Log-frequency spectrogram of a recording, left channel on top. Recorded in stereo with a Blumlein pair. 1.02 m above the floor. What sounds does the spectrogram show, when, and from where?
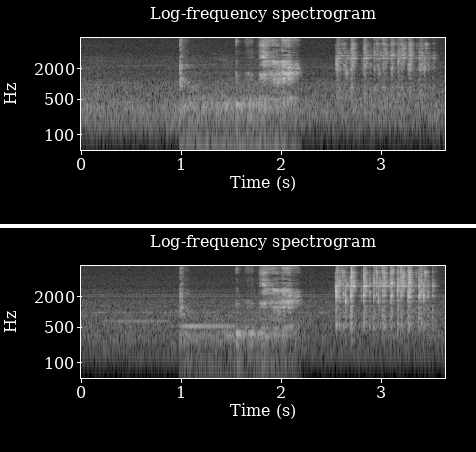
1.0 s cutlery clinking: 70° left, 1.5 m
2.5 s a rattle: 35° right, 1.0 m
